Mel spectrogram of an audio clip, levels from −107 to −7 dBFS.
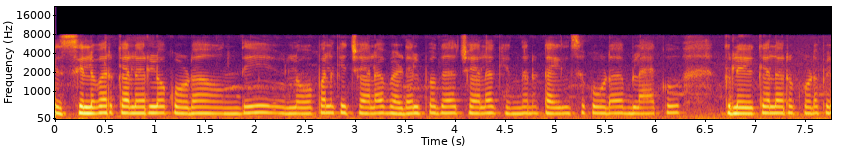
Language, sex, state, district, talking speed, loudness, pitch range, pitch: Telugu, female, Andhra Pradesh, Guntur, 140 wpm, -19 LUFS, 215-230 Hz, 220 Hz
